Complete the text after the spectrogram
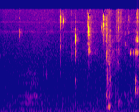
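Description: A woman bites into a crisp piece of food.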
